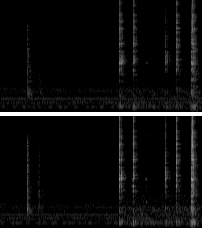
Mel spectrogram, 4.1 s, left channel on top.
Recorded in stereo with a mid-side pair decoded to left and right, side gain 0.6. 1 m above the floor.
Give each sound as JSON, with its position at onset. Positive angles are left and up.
{"t": 0.5, "sound": "a dropped coin", "azimuth_deg": -65, "distance_m": 2.0}
{"t": 2.4, "sound": "a camera shutter", "azimuth_deg": -60, "distance_m": 1.6}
